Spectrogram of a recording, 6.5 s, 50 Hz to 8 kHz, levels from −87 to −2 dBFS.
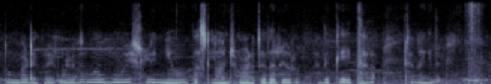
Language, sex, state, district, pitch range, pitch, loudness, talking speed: Kannada, female, Karnataka, Dharwad, 220-240 Hz, 230 Hz, -34 LUFS, 130 wpm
